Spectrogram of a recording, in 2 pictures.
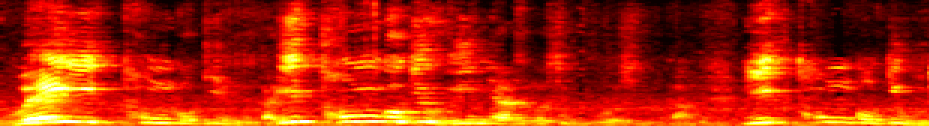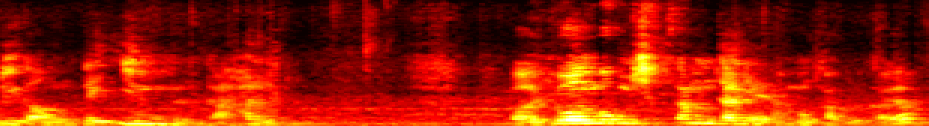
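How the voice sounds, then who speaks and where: A man's voice: sits high, big pitch swings, brisk, a bit bright. A male pastor preaching a sermon, reading scripture and then explaining it with questions to the congregation. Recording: echoey church hall, distant mic, noise.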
